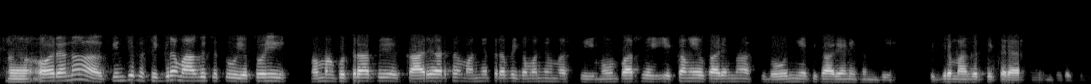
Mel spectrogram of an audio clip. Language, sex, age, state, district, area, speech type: Sanskrit, male, 18-30, Rajasthan, Jodhpur, rural, conversation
